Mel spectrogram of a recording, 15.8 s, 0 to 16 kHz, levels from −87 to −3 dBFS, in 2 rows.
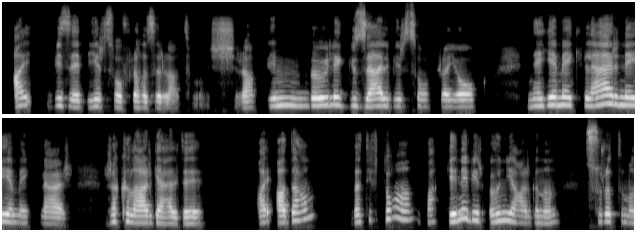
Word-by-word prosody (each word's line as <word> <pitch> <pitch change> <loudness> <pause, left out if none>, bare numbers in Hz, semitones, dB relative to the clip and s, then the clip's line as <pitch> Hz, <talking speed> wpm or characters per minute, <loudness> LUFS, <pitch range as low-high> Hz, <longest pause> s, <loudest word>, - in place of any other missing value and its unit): Ay, 215 +2 +1 0.3
bize 185 -4 -2
bir 190 +2 -2
sofra 170 -2 -1
hazırlatmış. 155 - -5
Rabbim, 200 +5 -3
böyle 215 +2 +7
güzel 195 0 +2
bir 190 0 -6
sofra 185 -1 -4
yok. 180 0 +2 0.6
Ne 200 +2 -2
yemekler, 220 +2 +4
ne 225 0 +4
yemekler, 175 -6 0 0.5
rakılar 190 -4 +2
geldi. 165 -2 -1 0.6
Ay, 180 +2 -2
adam, 235 - +1 0.5
Latif 200 +7 -7
Doğan, 275 -2 -2
bak 195 +1 -8
gene 240 +7 +5
bir 235 -2 -2
ön 225 +3 0
yargının 180 -3 -4 0.3
suratıma 205 -3 -1
195 Hz, 100 wpm, -23 LUFS, 180-215 Hz, 0.6 s, böyle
